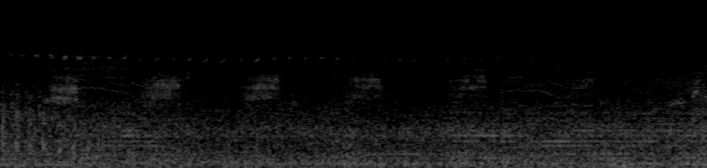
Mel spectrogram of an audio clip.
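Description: A mother duck quacks repeatedly near her nest on a muddy fishing bank, evenly spaced calls over steady wind and water noise.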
